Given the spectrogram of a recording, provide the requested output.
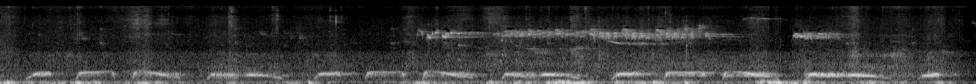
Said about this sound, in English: that other racket that you can hear, and it is a racket, is a wood pigeon. Different noises this morning because I'm in a different part of the house. Well, not in the house, of course. I'm in the uh, field at the bottom of our garden.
